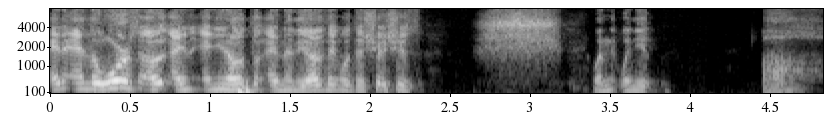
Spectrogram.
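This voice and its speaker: The voice is raised and projected, with a bright, sharp tone, at a very fast pace. Its loudness swings a great deal. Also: man, high pitch for a man, ordinary pitch variation. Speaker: podcast host. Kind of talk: casual chat. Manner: emphatic.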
